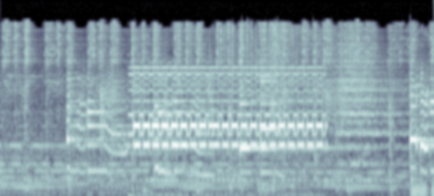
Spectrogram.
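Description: Mobile phone ringing with an electronic ringtone: a rapid warbling trill between two pitches, lasting about two seconds, over guitar background music.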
